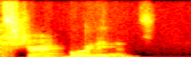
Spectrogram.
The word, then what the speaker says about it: Stratfordians: the Stratfordians, I guess you could call them, Stratfordians, I don't know. – Yeah, you said it right, Stratfordians.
